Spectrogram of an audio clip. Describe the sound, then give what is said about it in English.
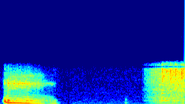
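A shower's running water hisses in two short bursts separated by a brief silence, a steady spray of noise that starts and stops abruptly. “Let's put you in the shower.”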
